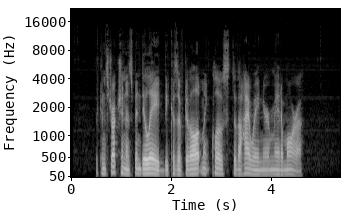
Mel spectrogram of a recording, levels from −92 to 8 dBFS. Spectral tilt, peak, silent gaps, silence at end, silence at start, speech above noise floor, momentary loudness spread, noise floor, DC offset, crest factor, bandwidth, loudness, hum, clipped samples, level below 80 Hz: -6.5 dB/octave; -2 dBFS; none; 0.8 s; 0.5 s; 48 dB; 9 LU; -69 dBFS; under 0.1%; 20 dB; 12.5 kHz; -22 LUFS; none; under 0.1%; -62 dBFS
